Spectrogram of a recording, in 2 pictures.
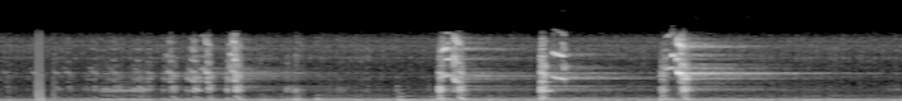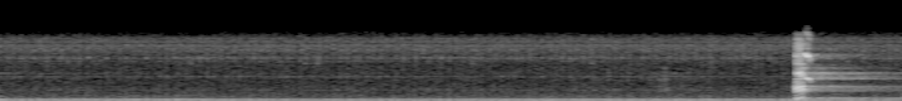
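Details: Falcon calling to be fed at its nest, picked up by a nest camera: a few short, harsh, rasping notes in quick clusters during the first four seconds, then a pause and one more harsh note near the end over a low hum.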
